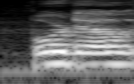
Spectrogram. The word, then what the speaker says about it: Bordeaux: It was made by a tiny dev team, less than 15 devs, from Bordeaux. I know the end of that's, I think, pronounced dough. Bordeaux in France.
